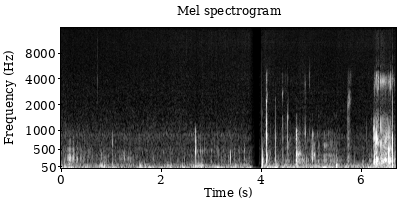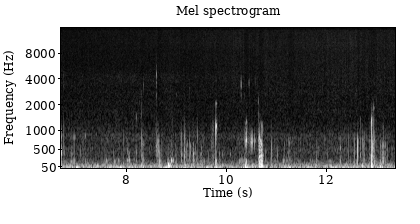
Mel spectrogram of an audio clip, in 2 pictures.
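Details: Irregular low gurgles and rumbles with one louder growl; ordinary hunger stomach growling (borborygmi), described as craving pizza.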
